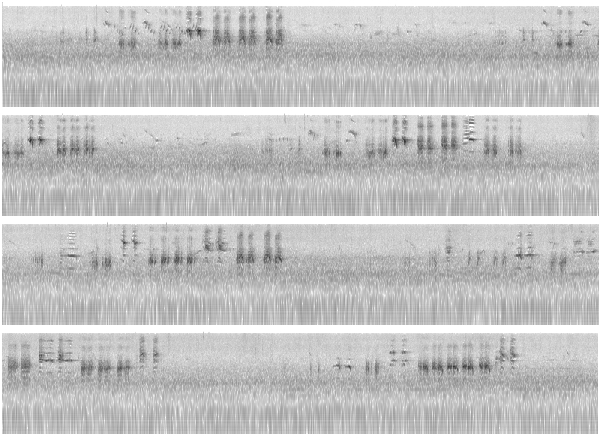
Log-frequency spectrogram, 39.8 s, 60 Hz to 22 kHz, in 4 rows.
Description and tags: Omsk Victory park 10mono
Athmosphere in the Victory park, Russia, Omsk. Slightly into the interior of the park, lake wetland. Loud sound of bird. Hear noise of cars from nearby highway.
Mono cardioid.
